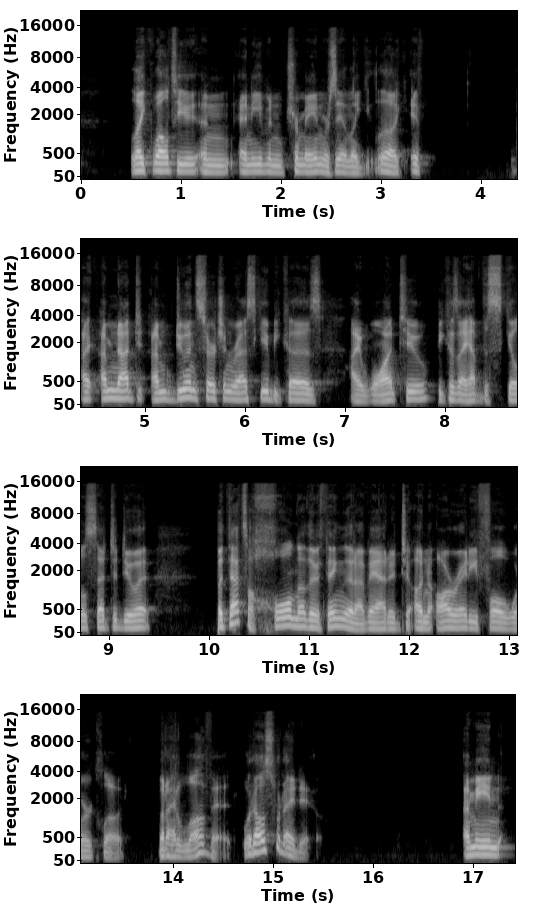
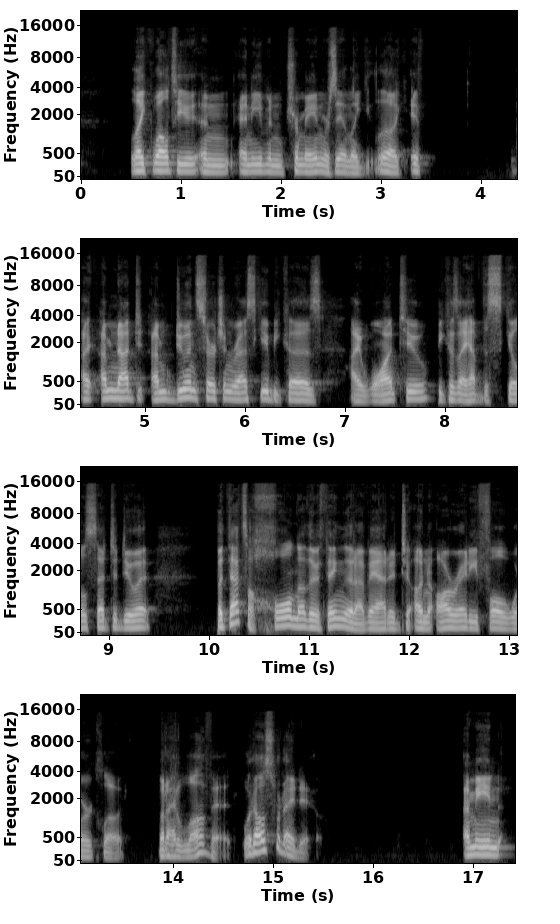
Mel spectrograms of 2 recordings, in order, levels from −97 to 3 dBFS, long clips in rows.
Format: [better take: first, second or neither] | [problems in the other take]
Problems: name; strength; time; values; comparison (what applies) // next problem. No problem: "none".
neither | none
